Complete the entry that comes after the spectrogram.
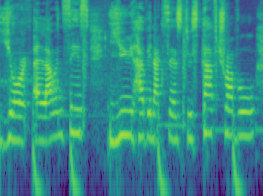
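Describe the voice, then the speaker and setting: A woman with a French accent speaks at a fairly high pitch and fairly slow pace with fairly even intonation, over noticeable background noise. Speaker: flight attendant and YouTuber. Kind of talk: tutorial.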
